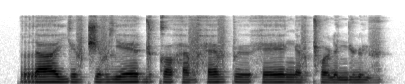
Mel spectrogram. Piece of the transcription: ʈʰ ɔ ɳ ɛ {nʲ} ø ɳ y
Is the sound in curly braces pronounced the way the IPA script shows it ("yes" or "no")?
yes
